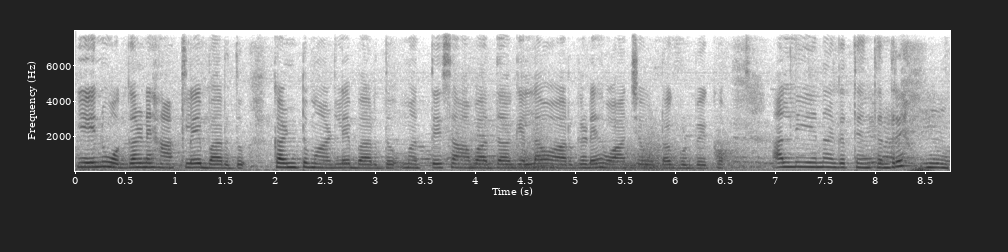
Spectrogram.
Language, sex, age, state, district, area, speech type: Kannada, female, 30-45, Karnataka, Mandya, rural, spontaneous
